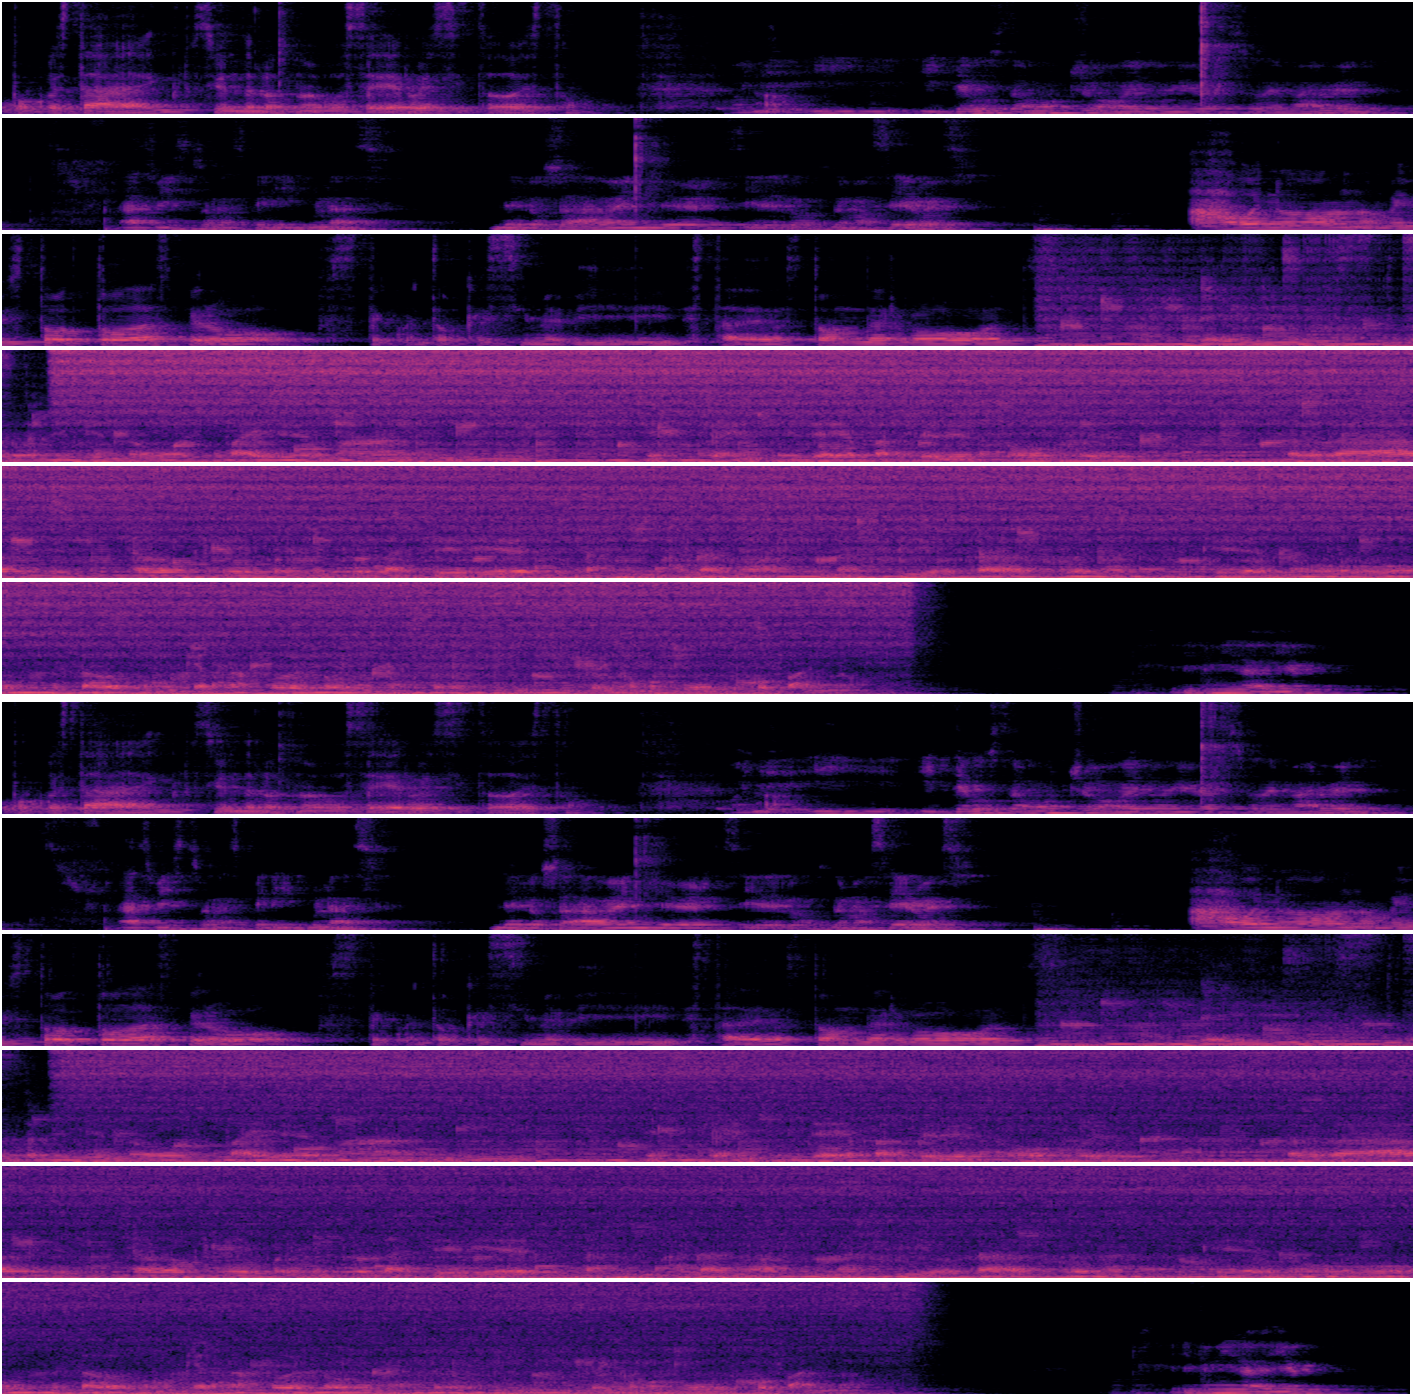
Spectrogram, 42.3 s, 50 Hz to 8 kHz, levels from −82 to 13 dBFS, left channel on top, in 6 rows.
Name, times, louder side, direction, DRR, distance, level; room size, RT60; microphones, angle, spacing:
voice 1, 0.0-2.9 3.2-3.9 13.0-23.8 24.4-39.6, left 1 dB, 20° left, 4 dB, 1.6 m, -36 dB
sound 1, 1.2-10.5, left 9 dB, 50° left, 1.5 m, -51 dB
voice 2, 3.6-6.9 7.3-9.0 9.5-11.9 12.2-12.3 40.9-41.8, right 1 dB, 70° right, 0 dB, 3.4 m, -40 dB
sound 2, 19.3-39.2, left 1 dB, 65° left, 1.3 m, -34 dB
sound 3, 21.4-39.8, left 6 dB, 85° left, 1.8 m, -36 dB
14.0 x 12.0 x 2.3 m, 0.83 s
head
